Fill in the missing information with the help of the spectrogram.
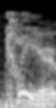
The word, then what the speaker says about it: Xlear: It's pronounced clear, but it's spelled X-L-E-A-R.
